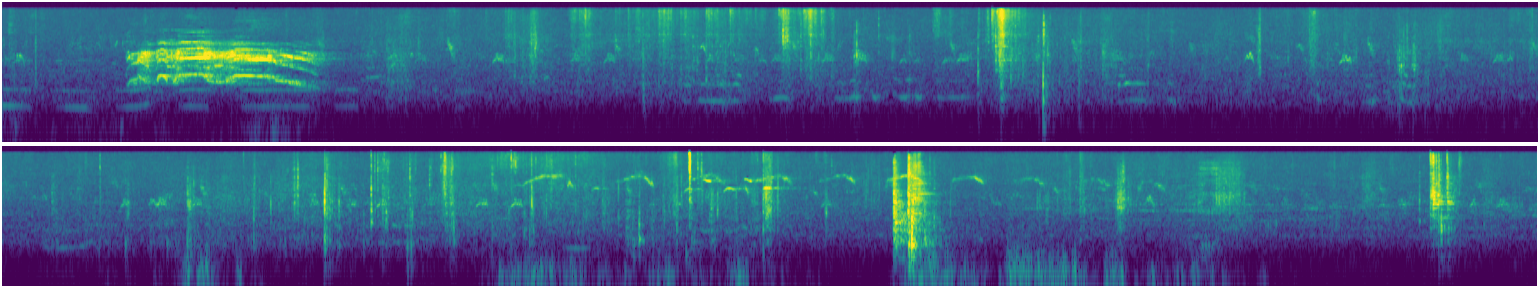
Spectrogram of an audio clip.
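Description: A rooster crows once, loud, starting about a second in and lasting about two seconds. After it come faint clicks and knocks of wooden branches handled and fitted by hand, with one sharp knock about three-quarters of the way through, and small birds chirping faintly.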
